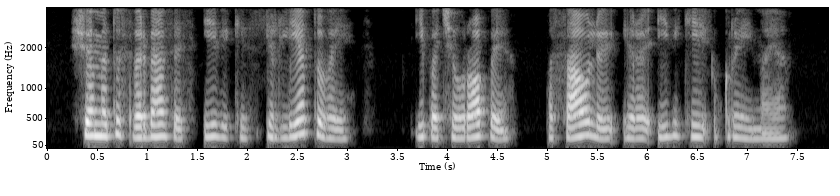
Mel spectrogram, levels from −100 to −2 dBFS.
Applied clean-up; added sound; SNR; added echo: none; none; none; none.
